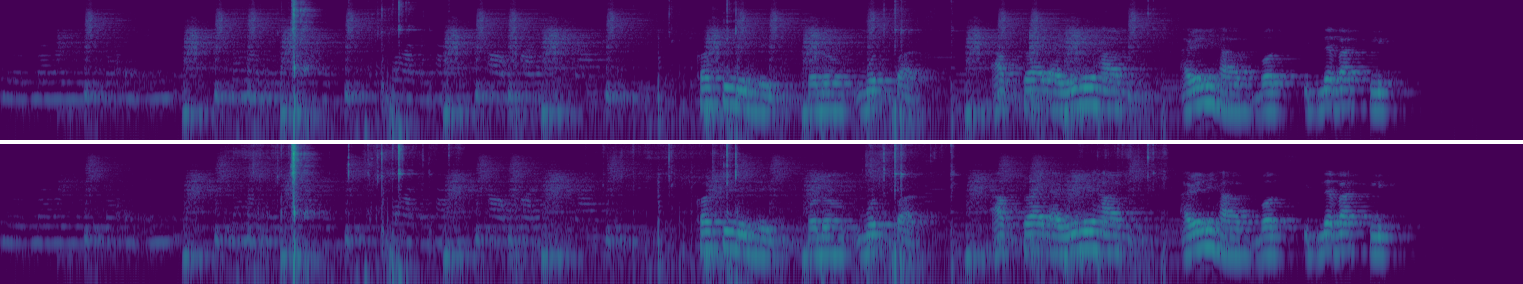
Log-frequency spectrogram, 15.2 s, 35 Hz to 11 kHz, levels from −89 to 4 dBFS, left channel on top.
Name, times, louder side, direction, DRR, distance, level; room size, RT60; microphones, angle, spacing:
voice 1, 0.0-2.0 2.3-3.5 3.9-6.2, equal, 5° left, -1 dB, 3.4 m, -71 dB
sound 1, 0.6-1.4 1.8-4.0 4.4-6.7 7.0-9.3 9.6-11.9, left 4 dB, 55° left, 2.7 m, -63 dB
sound 2, 2.1-5.2 5.8-9.7 10.0-10.1 10.4-11.7, right 11 dB, 45° right, 0.7 m, -50 dB
sound 3, 4.9-11.8, right 1 dB, 75° right, 4.9 m, -78 dB
voice 2, 7.0-9.4 9.9-11.4 11.8-13.9, right 1 dB, 20° right, 5 dB, 0.8 m, -53 dB
18.0 x 12.0 x 4.4 m, 0.89 s
head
